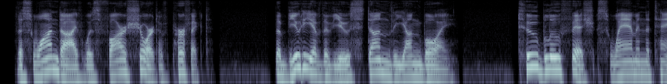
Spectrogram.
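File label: English, male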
